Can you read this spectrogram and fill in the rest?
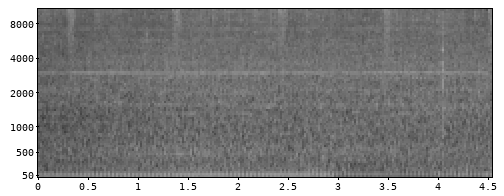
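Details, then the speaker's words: Volkswagen Golf R after an exhaust repair with a clamp fitted: a low, soft, steady thrum pulling away, with no raspy blatting or leak puffs. The formerly loud exhaust is now quiet and tight. "look at it coming out all quiet now my neighbors are going to be more happy now look at that"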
